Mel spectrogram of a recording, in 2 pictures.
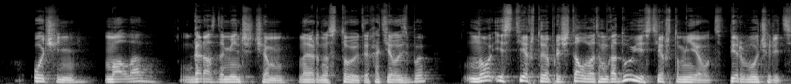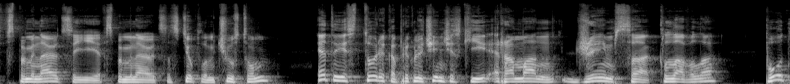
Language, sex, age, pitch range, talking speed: Russian, male, 20-39, 115-150 Hz, 145 wpm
